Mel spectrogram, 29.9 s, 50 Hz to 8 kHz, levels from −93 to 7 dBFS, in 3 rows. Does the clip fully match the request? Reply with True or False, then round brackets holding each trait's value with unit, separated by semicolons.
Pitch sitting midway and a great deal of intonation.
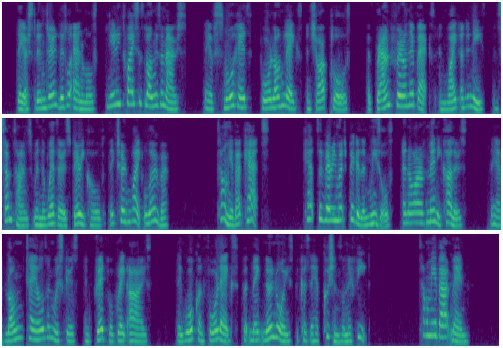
False (225 Hz; 6.1 semitones)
